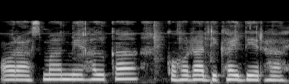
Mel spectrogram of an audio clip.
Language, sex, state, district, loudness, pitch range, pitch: Hindi, female, Tripura, West Tripura, -14 LUFS, 210-230 Hz, 215 Hz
